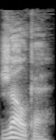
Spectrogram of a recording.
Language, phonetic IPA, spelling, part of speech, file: Russian, [ˈʐaɫkə], жалко, adverb / adjective / interjection / noun, Ru-жалко.ogg
- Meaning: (adverb) 1. pitiably, miserably, wretchedly 2. negligibly 3. plaintively 4. to feel sorry for; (adjective) short neuter singular of жа́лкий (žálkij); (interjection) sorry, it is a pity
